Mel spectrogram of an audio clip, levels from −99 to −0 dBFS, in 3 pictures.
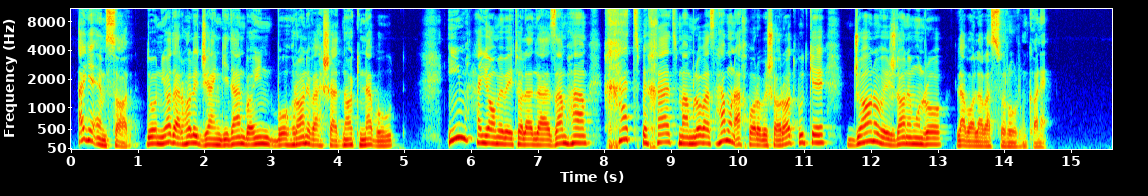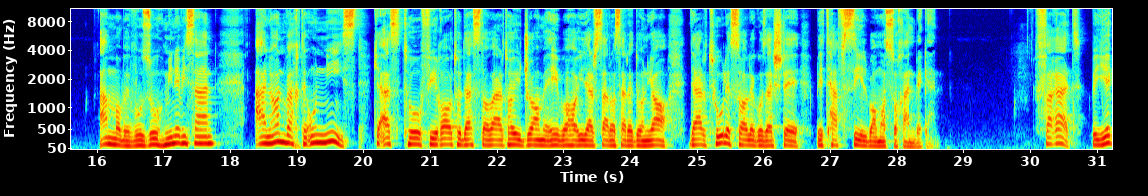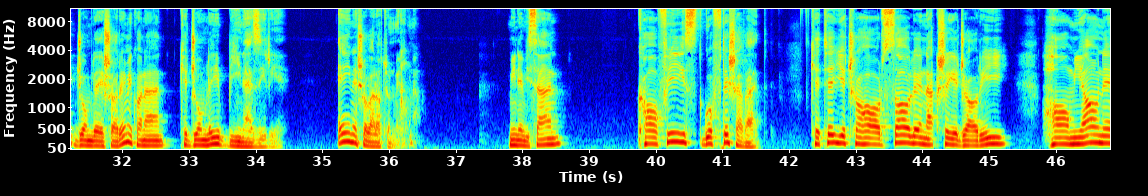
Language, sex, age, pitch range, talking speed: Persian, male, 30-49, 120-160 Hz, 110 wpm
